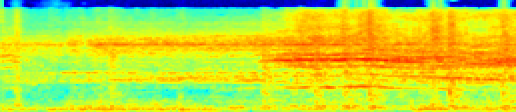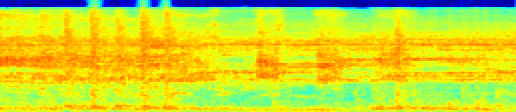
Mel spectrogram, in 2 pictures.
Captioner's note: Voldemort screaming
